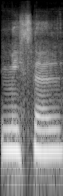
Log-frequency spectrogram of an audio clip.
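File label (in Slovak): "myseľ", Slovak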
